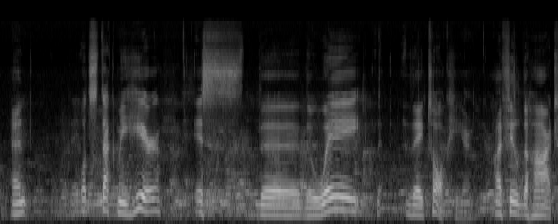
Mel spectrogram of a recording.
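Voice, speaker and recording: At a very slow pace, a medium-pitched man speaks with very wide pitch swings and long, frequent pauses over noticeable background noise. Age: 70s. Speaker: dentist. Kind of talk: testimony.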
